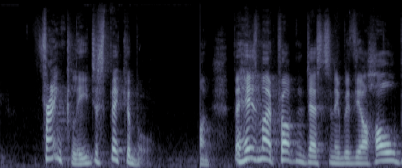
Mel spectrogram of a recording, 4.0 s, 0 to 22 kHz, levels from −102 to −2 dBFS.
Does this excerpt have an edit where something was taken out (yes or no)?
yes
